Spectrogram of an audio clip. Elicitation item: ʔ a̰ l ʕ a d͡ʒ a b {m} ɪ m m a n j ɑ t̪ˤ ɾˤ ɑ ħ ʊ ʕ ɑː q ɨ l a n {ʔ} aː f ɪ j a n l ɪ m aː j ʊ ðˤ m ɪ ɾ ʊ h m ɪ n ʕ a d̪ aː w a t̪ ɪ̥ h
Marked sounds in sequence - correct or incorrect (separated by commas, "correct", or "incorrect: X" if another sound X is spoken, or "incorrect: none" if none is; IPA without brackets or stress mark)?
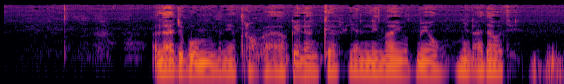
correct, incorrect: k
